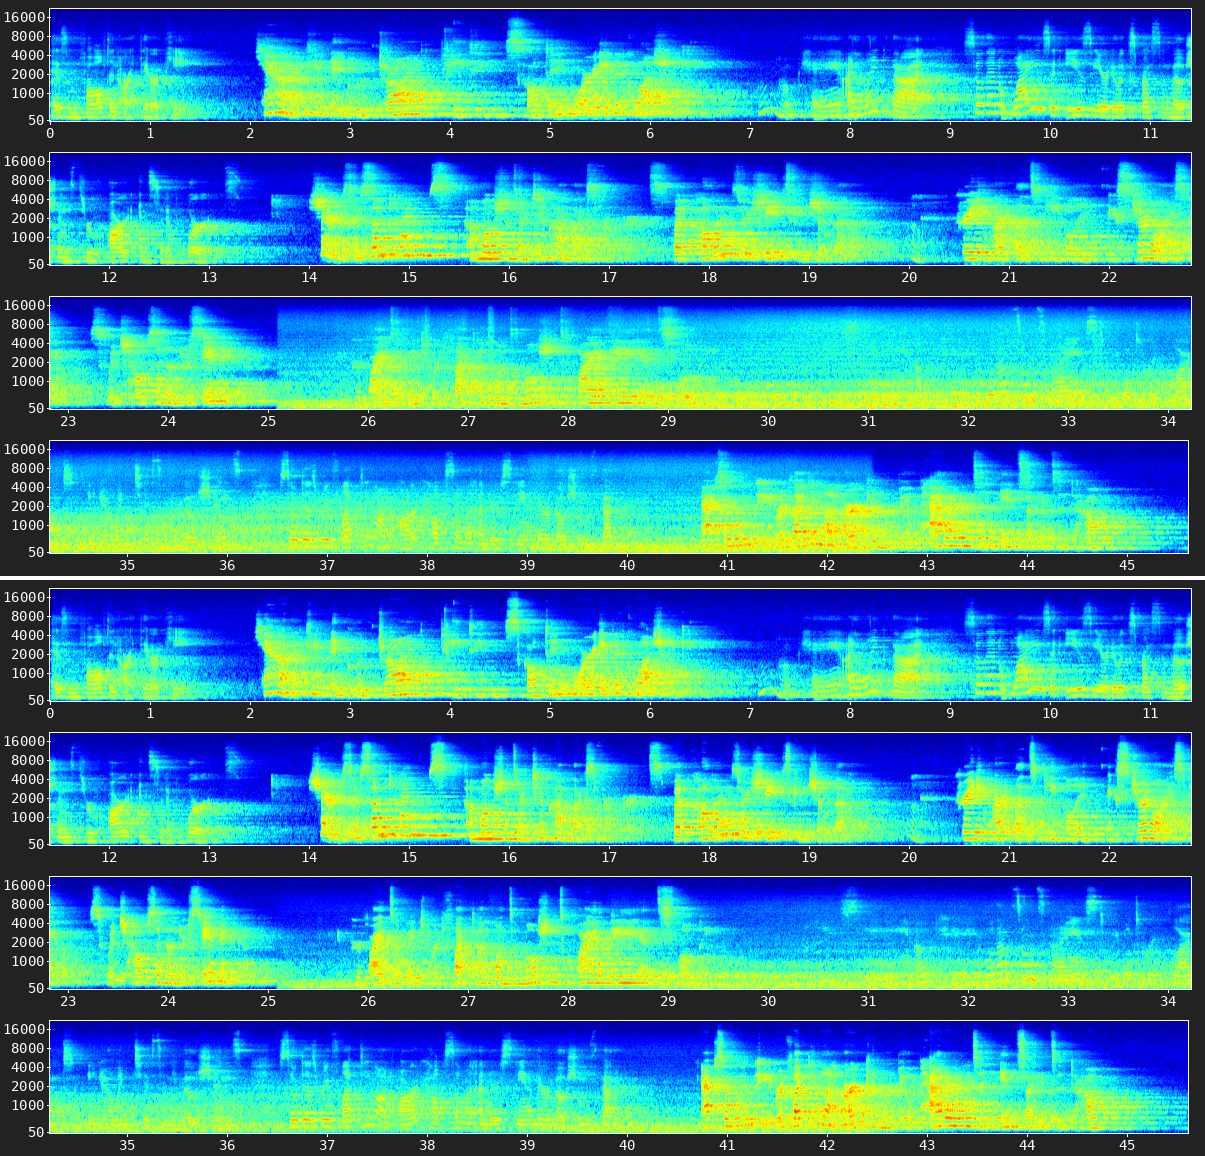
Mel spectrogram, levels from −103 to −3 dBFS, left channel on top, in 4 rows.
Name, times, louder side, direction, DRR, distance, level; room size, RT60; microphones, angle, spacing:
voice 1, 0.0-1.4 7.1-13.3 20.0-20.2 25.6-25.8 30.3-40.1, equal, 5° left, 4 dB, 0.5 m, -39 dB
voice 2, 2.1-6.4 14.0-19.4 20.5-21.8 22.1-23.0 23.2-24.8 25.8-29.4 40.7-44.7, right 1 dB, 85° right, -2 dB, 2.2 m, -30 dB
sound 1, 25.1-42.5, left 4 dB, 85° left, 0.5 m, -39 dB
16.5 x 5.6 x 5.4 m, 2.3 s
head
